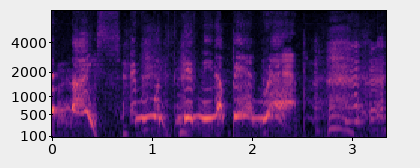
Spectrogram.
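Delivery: very high-pitched put-on cartoon rat voice. Showing how a rat character talks: rat character voice. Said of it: "that's the rat voice".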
